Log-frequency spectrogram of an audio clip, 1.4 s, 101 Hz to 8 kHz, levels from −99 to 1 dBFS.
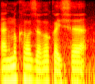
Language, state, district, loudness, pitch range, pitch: Kokborok, Tripura, Dhalai, -17 LUFS, 105-125 Hz, 110 Hz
